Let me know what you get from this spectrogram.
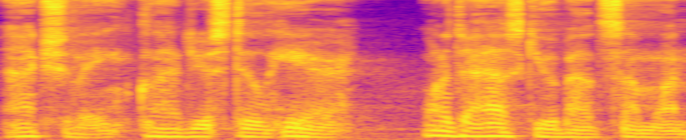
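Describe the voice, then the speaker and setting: A man's raspy, very deep and low put-on character voice in a deadpan tone, at a moderate pace. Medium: video game. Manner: deadpan, laconic.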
